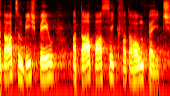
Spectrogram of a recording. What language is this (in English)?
Swiss German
